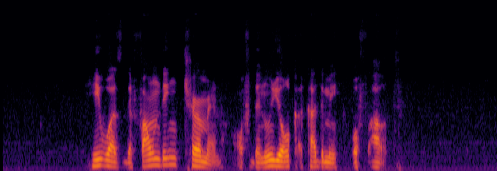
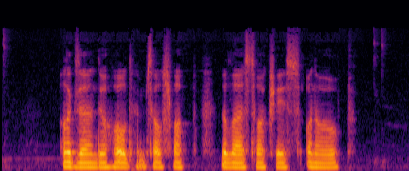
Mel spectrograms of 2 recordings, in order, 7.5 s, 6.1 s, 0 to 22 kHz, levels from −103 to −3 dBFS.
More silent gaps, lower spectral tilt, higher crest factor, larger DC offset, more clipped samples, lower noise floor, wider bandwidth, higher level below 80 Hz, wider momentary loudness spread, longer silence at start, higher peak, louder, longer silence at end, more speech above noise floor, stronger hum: neither; first, -9.5 dB/octave vs -8 dB/octave; about the same, 18 dB vs 20 dB; neither; neither; first, -80 dBFS vs -66 dBFS; second, 5.8 kHz vs 9.4 kHz; second, -72 dBFS vs -48 dBFS; first, 12 LU vs 9 LU; first, 1.4 s vs 0.95 s; second, -20 dBFS vs -4 dBFS; second, -36 LUFS vs -24 LUFS; first, 1.65 s vs 1.05 s; about the same, 44 dB vs 43 dB; neither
